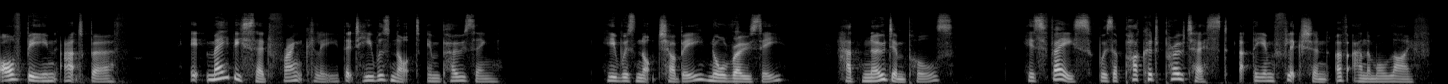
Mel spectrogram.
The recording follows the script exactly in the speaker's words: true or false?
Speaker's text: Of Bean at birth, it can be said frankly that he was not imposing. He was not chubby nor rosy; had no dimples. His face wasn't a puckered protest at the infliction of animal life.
false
